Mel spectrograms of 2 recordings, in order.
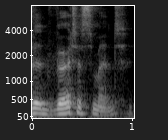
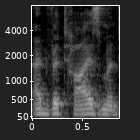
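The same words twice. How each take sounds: First: It uses the non-American pronunciation. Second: It uses the American pronunciation. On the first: The speaker calls it right. "I think the correct one is advertisement" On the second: The speaker calls it wrong. "advertisement is American"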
